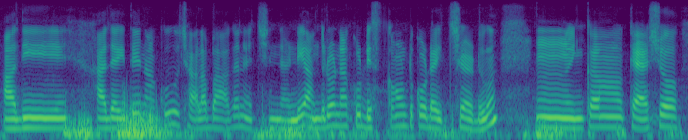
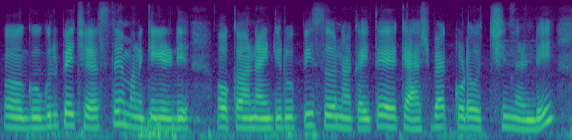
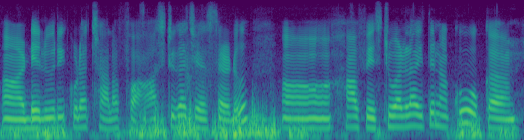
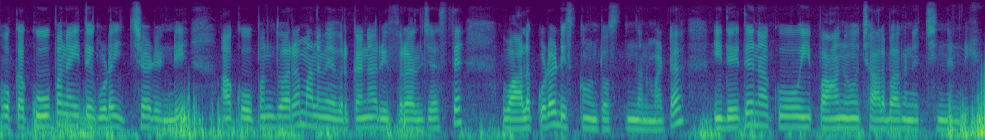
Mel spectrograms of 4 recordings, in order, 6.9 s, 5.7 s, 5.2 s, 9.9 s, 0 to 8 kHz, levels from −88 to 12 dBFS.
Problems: background sounds at intervals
